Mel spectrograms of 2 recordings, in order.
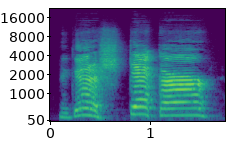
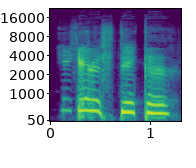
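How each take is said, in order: First: It is said in his normal voice. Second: It is said in a put-on little girl voice.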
